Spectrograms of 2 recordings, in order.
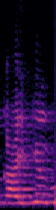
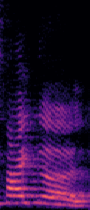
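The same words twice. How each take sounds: First: কাইকেল with a hard k sound at the start; the mistaken k-sound version, কাইকেল; wrong hard C. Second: সাইকেল with a soft s sound at the start; the correct s-sound version, সাইকেল; right soft C. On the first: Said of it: "তখন তো কাইকেল বলি না আমরা". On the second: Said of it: "বলি সাইকেল". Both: Shown as a demonstration.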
